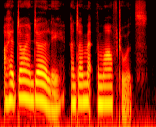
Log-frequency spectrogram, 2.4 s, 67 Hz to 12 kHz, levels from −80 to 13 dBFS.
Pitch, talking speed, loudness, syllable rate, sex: 190 Hz, 230 wpm, -17 LUFS, 6.2 syllables/s, female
